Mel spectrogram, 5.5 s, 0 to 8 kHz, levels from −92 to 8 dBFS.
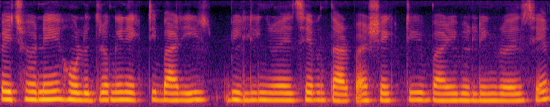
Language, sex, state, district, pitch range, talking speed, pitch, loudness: Bengali, female, West Bengal, Malda, 195-215 Hz, 150 wpm, 205 Hz, -15 LUFS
